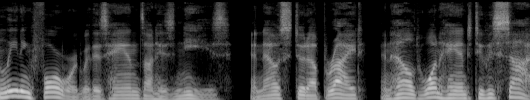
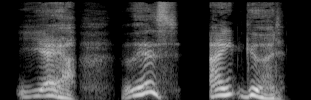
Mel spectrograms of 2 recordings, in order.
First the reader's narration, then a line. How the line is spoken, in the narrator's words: Antonio gasped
